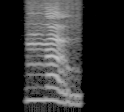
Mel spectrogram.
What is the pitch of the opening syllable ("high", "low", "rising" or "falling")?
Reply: falling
